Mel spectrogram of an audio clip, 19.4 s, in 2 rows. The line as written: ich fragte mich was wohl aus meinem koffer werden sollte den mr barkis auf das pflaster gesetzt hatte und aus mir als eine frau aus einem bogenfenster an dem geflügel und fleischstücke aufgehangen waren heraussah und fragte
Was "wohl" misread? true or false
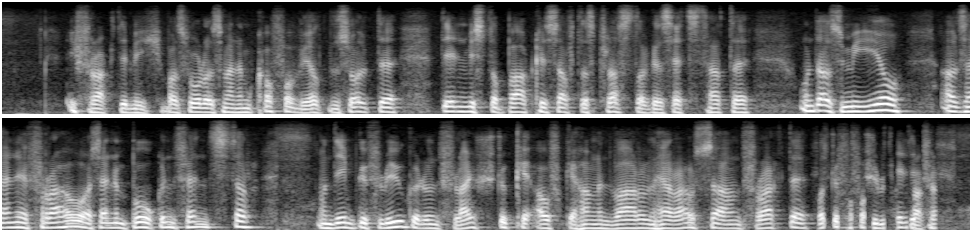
false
